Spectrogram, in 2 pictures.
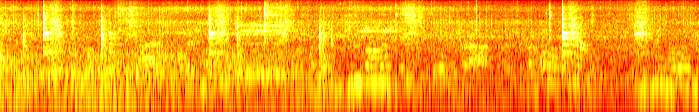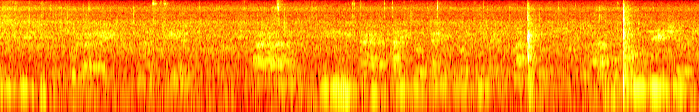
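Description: Boiled chickpeas for chana masala stir-fried in a pan with salt, turmeric, a little sugar and spices, giving a steady sizzle with scraping spatula strokes under a person talking throughout.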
